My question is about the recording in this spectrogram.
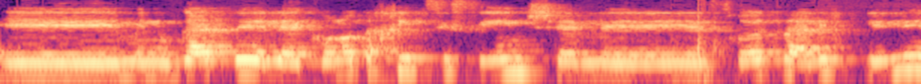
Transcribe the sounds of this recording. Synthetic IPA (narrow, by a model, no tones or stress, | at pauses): emenuɡad̪eleːkʁo̞no̞t̪haχipsisiimʃe̞lesχujo̞t̪vealifklili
